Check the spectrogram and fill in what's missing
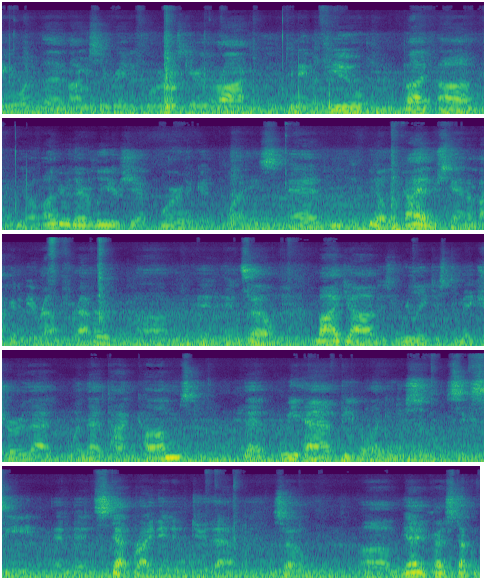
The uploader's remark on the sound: I'm releasing the audio from Cardinals Blogger Day at Busch Stadium. Sorry about the audio quality; the recording was done with my phone.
